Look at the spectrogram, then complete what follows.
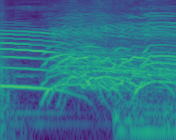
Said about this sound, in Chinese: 裁判高高的举起了鳄鱼的手，宣布了胜利者。周围的动物们响起了热烈的欢呼声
